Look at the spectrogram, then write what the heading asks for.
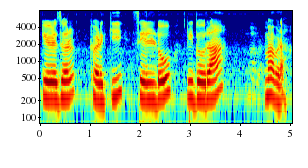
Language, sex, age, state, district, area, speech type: Marathi, female, 18-30, Maharashtra, Wardha, rural, spontaneous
